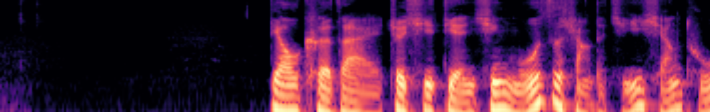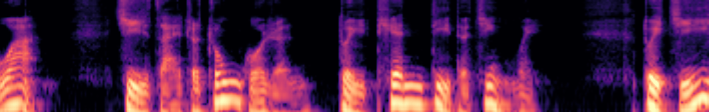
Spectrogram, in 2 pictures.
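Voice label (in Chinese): 男专题片配音磁性沉稳抒情; 舌尖上的中国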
